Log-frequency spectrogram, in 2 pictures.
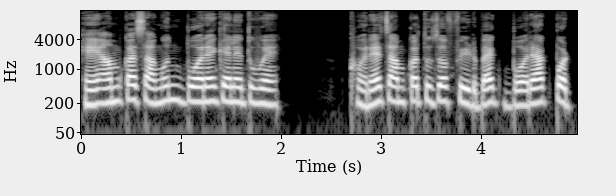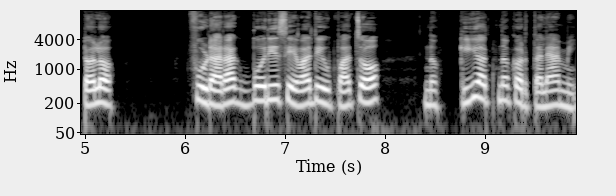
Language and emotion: Goan Konkani, sad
